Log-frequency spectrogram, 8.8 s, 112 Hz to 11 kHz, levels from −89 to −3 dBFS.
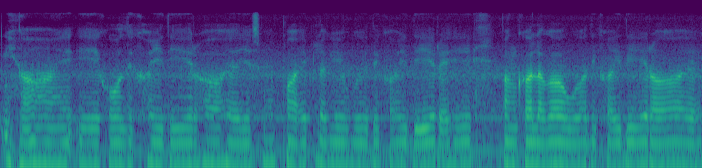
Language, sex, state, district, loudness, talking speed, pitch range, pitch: Hindi, male, Maharashtra, Dhule, -37 LUFS, 145 wpm, 110-115 Hz, 115 Hz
